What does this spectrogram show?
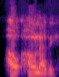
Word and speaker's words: Honobia: Honobia. It's pronounced.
